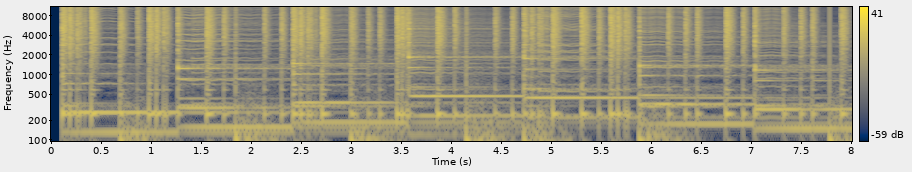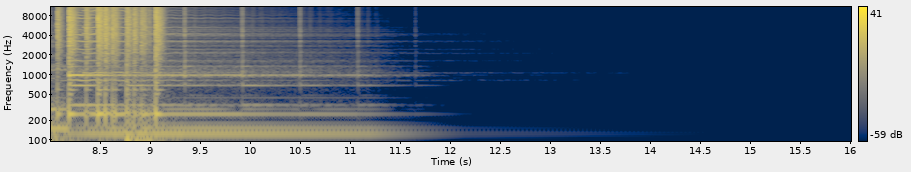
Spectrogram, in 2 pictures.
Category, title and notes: Music > Multiple instruments
drumloop loop beat drums drum bass hip hop hiphop industrial trippy glitch glitchy fx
